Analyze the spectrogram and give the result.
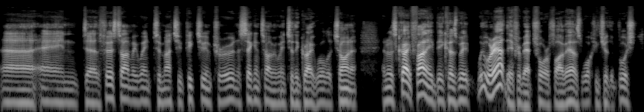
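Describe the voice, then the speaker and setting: Aussie guy, lowish voice, dry close sound, jokey storyteller. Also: fast talker, a bit bright, no echo. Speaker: co-host. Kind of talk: casual interview chat.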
